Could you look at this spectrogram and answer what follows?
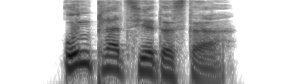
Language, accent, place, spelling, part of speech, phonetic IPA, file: German, Germany, Berlin, unplatziertester, adjective, [ˈʊnplaˌt͡siːɐ̯təstɐ], De-unplatziertester.ogg
- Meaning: inflection of unplatziert: 1. strong/mixed nominative masculine singular superlative degree 2. strong genitive/dative feminine singular superlative degree 3. strong genitive plural superlative degree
